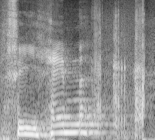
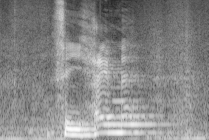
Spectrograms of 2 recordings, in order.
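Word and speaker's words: فيهم: If it's going to be, again, this takes the same rule of pronunciation as who. So in them, plural male, it's going to be fi, fi him, fi him.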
